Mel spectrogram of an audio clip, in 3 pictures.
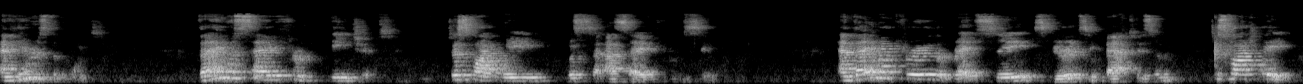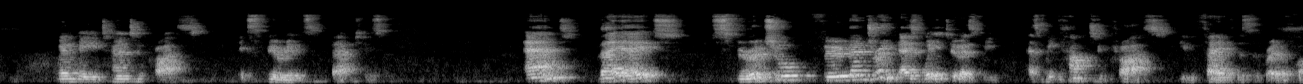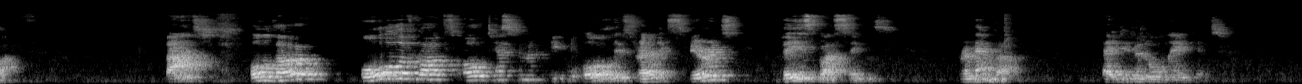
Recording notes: This sermon was preached at Covenant Grace Church, Penang.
